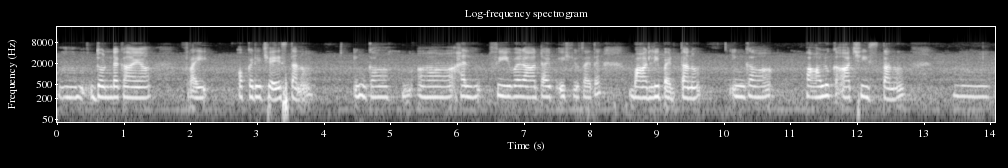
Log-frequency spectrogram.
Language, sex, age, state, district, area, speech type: Telugu, female, 18-30, Telangana, Mancherial, rural, spontaneous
